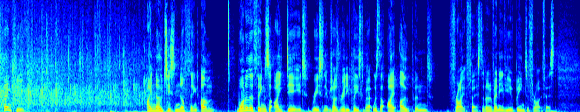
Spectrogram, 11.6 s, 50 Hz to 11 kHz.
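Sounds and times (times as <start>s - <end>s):
crowd clapping steadily: 0.0s - 3.6s
speech: 0.1s - 0.7s, 2.9s - 11.4s.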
